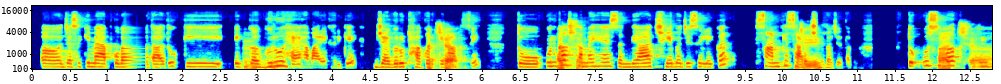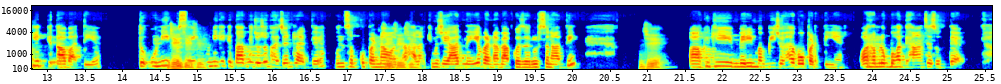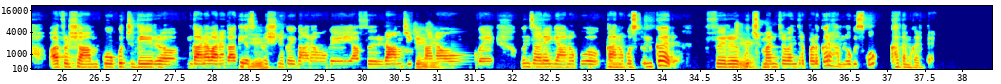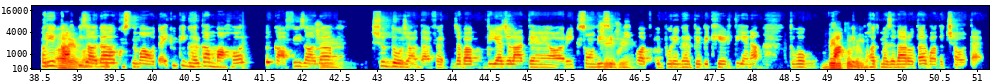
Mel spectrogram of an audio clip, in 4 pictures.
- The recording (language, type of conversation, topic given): Hindi, podcast, आपकी रोज़ की रचनात्मक दिनचर्या कैसी होती है?
- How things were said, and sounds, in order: static; distorted speech; other background noise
